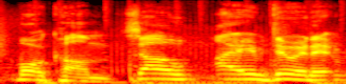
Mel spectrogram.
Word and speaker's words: Morecambe: I actually looked it up, and yes, it's pronounced Morecambe.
